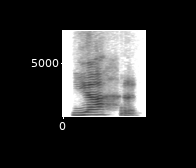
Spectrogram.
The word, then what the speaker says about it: Jahr: Dibacanya kayak huruf Y. Contohnya nih, Jung, Jahr. Jadi bukan J, tapi bacanya kayak Y.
